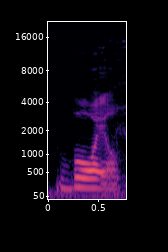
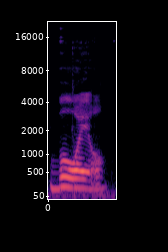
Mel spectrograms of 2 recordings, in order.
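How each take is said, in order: First: Boil said as one smooth word again; Boil, model word repeated; blended word. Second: Boil said as one smooth word; Boil, said whole after the sounds; blended word. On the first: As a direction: say Boil together with the class. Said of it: "Say the word together". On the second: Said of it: "blend the sounds together and say the word". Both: Shown as a demonstration.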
